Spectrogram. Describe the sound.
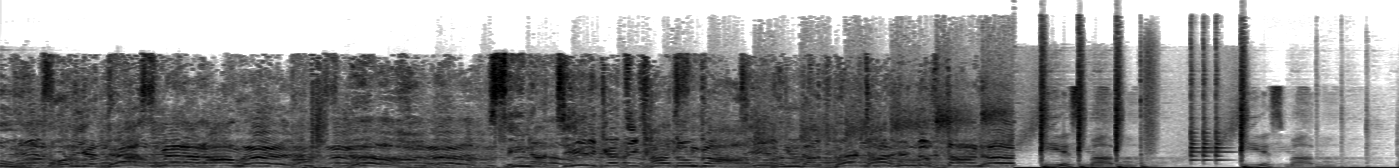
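Loud crowd chanting of the slogan "Hindustan Zindabad" in a DJ mix. Yelled, repeated voices ride over dense, pounding music that stays at full volume throughout.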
